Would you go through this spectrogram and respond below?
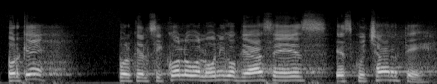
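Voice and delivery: usual speaking voice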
